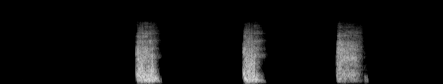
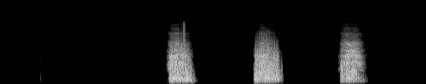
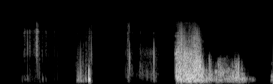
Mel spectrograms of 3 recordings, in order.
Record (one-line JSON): {"three_cough_length": "4.4 s", "three_cough_amplitude": 28669, "three_cough_signal_mean_std_ratio": 0.29, "exhalation_length": "4.3 s", "exhalation_amplitude": 29650, "exhalation_signal_mean_std_ratio": 0.33, "cough_length": "2.7 s", "cough_amplitude": 30665, "cough_signal_mean_std_ratio": 0.37, "survey_phase": "beta (2021-08-13 to 2022-03-07)", "age": "18-44", "gender": "Female", "wearing_mask": "No", "symptom_fever_high_temperature": true, "symptom_headache": true, "symptom_other": true, "symptom_onset": "2 days", "smoker_status": "Never smoked", "respiratory_condition_asthma": false, "respiratory_condition_other": false, "recruitment_source": "Test and Trace", "submission_delay": "1 day", "covid_test_result": "Positive", "covid_test_method": "RT-qPCR", "covid_ct_value": 23.4, "covid_ct_gene": "ORF1ab gene", "covid_ct_mean": 23.7, "covid_viral_load": "16000 copies/ml", "covid_viral_load_category": "Low viral load (10K-1M copies/ml)"}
